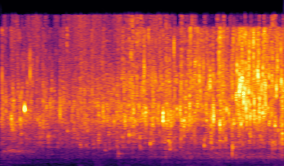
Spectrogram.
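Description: Tempura-battered chicken breast frying in a pot of hot oil, a faint, steady high-pitched hiss with scattered tiny crackles, quiet and even throughout.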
